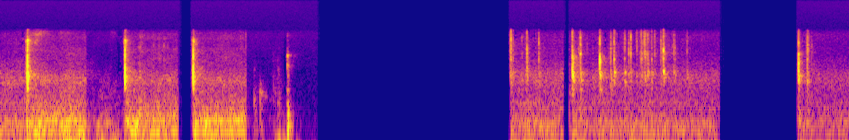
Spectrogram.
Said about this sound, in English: Oh, he's typing.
